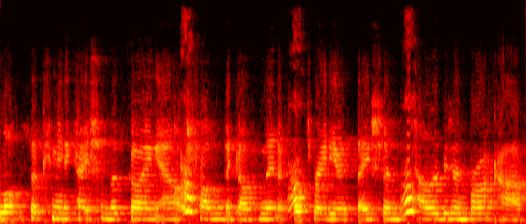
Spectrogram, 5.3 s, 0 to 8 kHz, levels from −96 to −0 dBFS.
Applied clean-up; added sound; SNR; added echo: none; Bark; 3 dB; reverberation time 0.5 s.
